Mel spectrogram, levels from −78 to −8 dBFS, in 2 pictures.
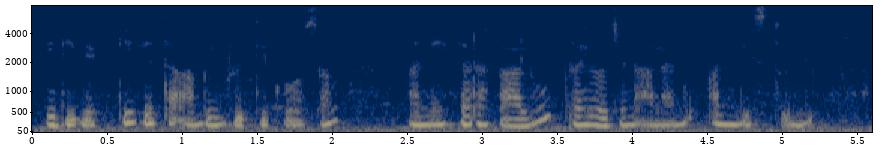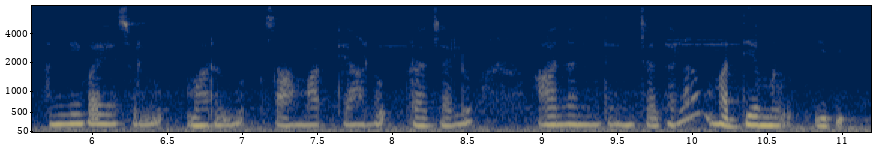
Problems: background sounds at intervals, low volume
